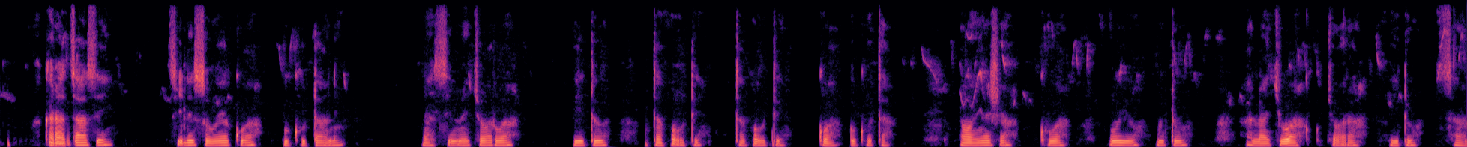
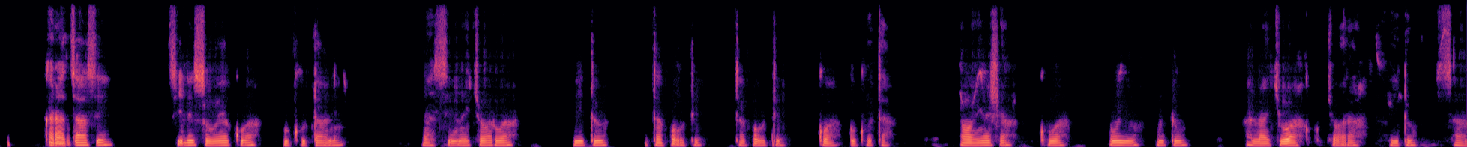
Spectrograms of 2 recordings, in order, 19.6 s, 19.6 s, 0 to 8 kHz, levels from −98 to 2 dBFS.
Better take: first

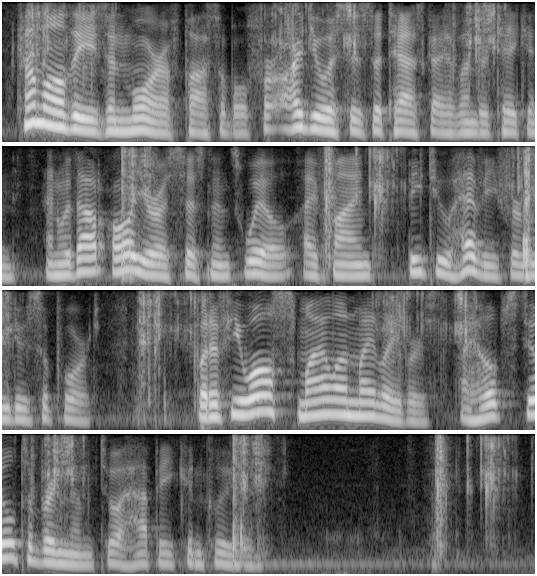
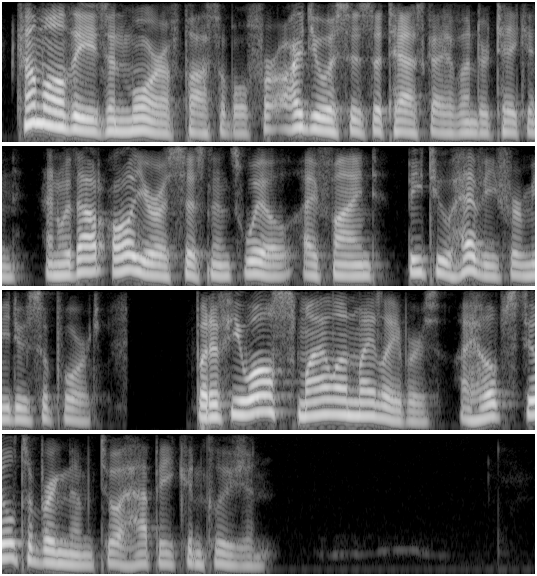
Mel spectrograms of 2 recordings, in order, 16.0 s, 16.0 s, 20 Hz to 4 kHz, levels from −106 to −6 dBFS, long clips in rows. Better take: second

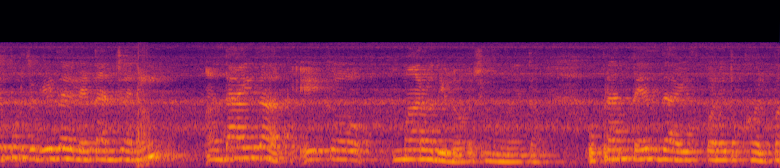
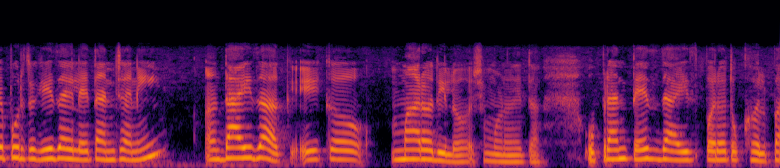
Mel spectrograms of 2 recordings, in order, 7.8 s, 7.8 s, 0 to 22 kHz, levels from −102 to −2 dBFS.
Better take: second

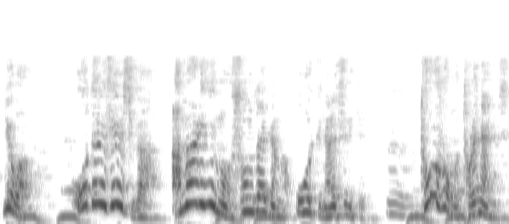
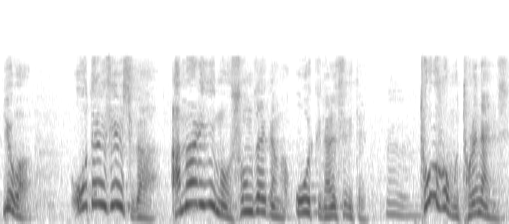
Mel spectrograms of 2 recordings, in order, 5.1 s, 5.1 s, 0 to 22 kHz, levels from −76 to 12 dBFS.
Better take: second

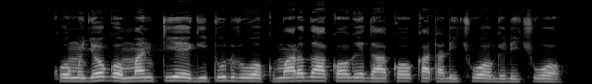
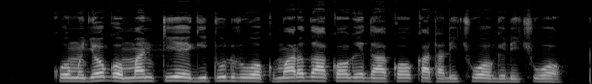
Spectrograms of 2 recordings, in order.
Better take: second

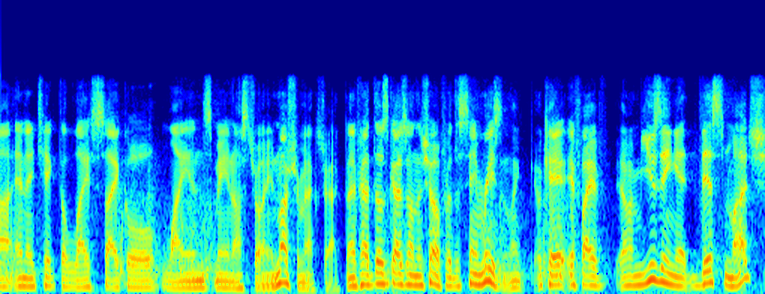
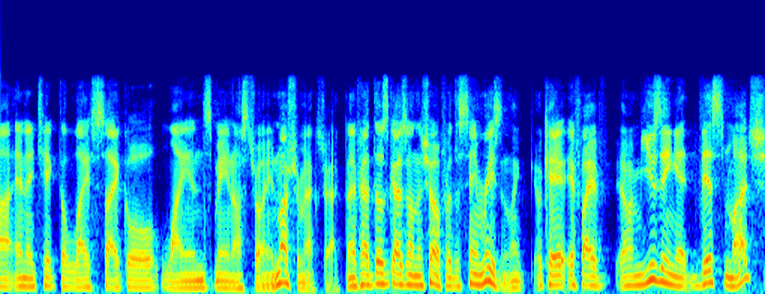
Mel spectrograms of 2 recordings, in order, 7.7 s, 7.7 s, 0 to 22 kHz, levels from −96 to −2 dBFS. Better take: second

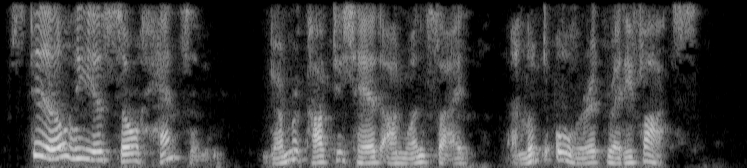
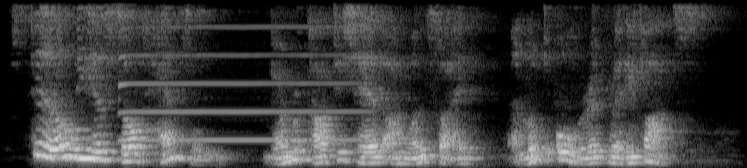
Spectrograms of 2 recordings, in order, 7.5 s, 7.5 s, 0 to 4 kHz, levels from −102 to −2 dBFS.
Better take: first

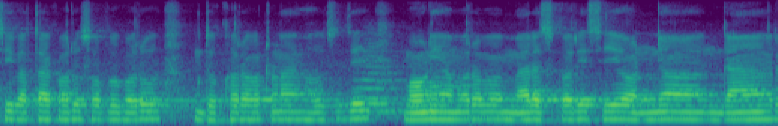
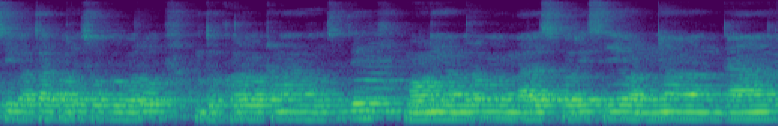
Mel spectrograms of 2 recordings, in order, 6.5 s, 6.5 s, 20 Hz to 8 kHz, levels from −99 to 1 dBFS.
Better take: first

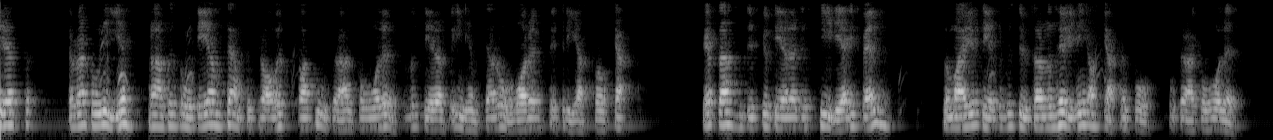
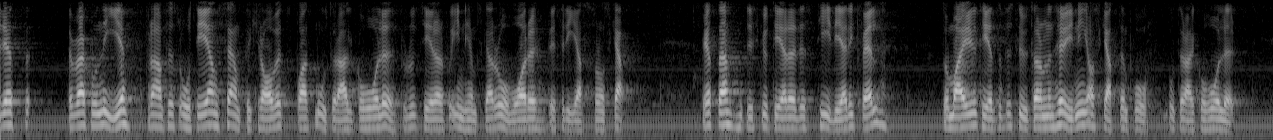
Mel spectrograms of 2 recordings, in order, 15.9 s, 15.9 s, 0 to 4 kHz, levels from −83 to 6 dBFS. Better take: second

